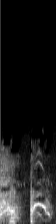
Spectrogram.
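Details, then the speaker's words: Acted adult smoker's cough in an anti-smoking ad, portraying a smoker's cough that became a lung cancer cough: two harsh, raspy coughs. "can become smoker with lung cancer's cough. Every cigarette brings cancer closer."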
